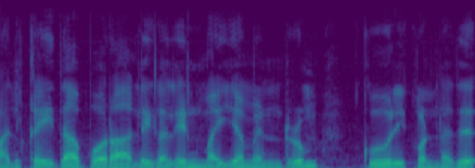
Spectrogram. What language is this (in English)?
Tamil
